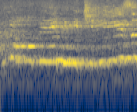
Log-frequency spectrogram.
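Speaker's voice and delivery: put-on high, slow scandalised old-nun cry; nun yelling. Old nun yelling out in shock at the class. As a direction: cry it out aghast. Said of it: "yells out".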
